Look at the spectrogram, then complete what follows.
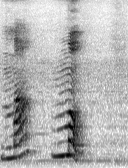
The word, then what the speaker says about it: maman: Mais concernant la deuxième syllabe, là, le A ne se prononce pas ici.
